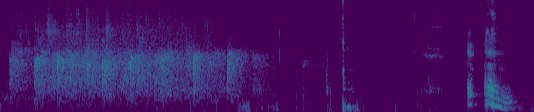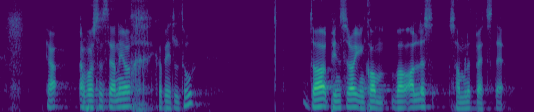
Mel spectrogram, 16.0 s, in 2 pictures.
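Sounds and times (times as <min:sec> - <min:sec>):
audience applause: 0:00.0 - 0:04.6
speech: 0:07.3 - 0:07.6, 0:08.7 - 0:11.0, 0:12.7 - 0:15.7.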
